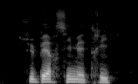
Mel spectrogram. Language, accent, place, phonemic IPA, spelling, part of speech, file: French, France, Lyon, /sy.pɛʁ.si.me.tʁi/, supersymétrie, noun, LL-Q150 (fra)-supersymétrie.wav
- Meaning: supersymmetry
